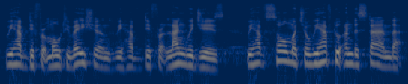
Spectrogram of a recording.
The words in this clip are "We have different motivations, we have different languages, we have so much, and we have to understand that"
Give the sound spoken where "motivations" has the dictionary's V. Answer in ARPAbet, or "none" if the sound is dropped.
V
